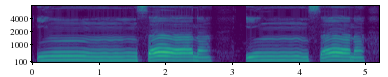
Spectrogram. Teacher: এই 15টি হরফ যদি আপনি কখনো নুন সাকিনের পর দেখেন তাহলে নুন সাকিনকে আপনি নাকের ভিতর নিয়ে পড়বেন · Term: ইকফা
